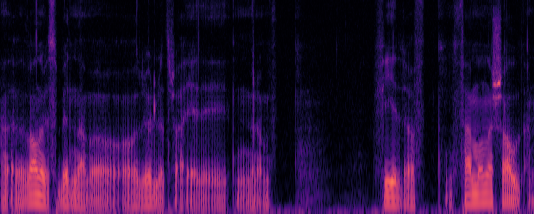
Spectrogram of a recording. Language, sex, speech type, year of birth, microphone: Norwegian, male, spontaneous, 1979, Sennheiser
